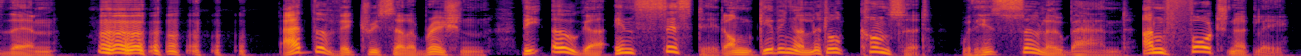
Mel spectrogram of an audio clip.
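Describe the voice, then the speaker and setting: A man's voice: medium pitch, a little mellow, no room sound, full character voice. Casting: male narrator for a comic fantasy game, sardonic and mock-grand, hugely swooping intonation, dry close studio sound. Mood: sly, mock-grand. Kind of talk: scripted comic storybook narration.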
